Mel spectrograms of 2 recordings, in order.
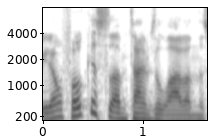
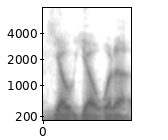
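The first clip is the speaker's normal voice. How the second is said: put-on confident, cocky, casual voice, lower; 6 semitones lower than usual. Imitating how Jordan walks up and greets you: imitating Jordan's confident attitude. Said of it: "that confident attitude and the snippiness".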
